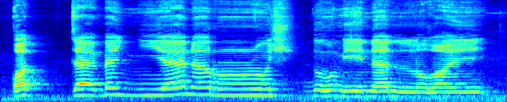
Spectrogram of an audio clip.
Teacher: itu tadi dal ketemu ta harus dimasukkan sama ta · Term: idgham mutajanisain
